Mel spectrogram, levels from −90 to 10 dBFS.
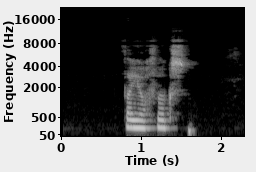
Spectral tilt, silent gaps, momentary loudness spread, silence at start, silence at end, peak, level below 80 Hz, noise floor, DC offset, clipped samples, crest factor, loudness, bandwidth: -4.5 dB/octave; none; 11 LU; 0.8 s; 0.6 s; -6 dBFS; -60 dBFS; -77 dBFS; under 0.1%; under 0.1%; 16 dB; -20 LUFS; 9.2 kHz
